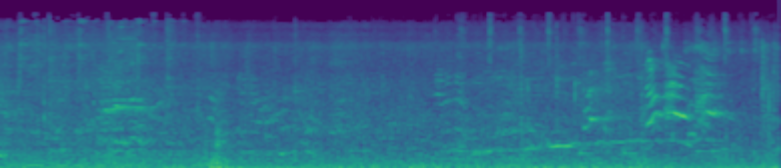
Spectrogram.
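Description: Children shout and chatter in a busy, echoing room.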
